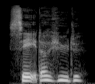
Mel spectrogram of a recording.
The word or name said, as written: sæterhytte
